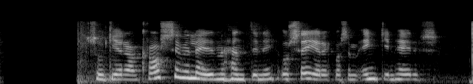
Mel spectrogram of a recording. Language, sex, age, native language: Icelandic, female, 18-19, Icelandic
